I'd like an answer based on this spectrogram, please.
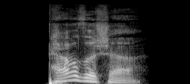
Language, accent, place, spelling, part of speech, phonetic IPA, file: German, Germany, Berlin, persischer, adjective, [ˈpɛʁzɪʃɐ], De-persischer.ogg
- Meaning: 1. comparative degree of persisch 2. inflection of persisch: strong/mixed nominative masculine singular 3. inflection of persisch: strong genitive/dative feminine singular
